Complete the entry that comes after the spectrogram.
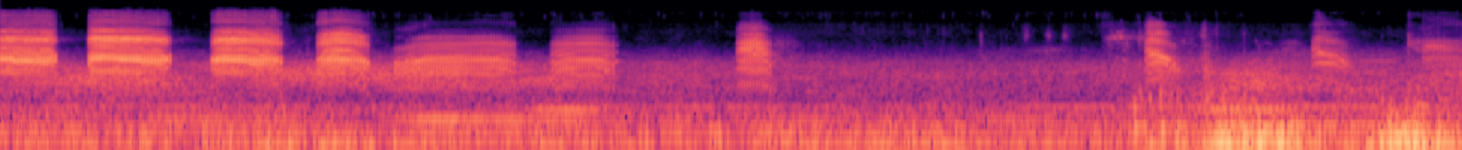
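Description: Birds giving harsh, cawing calls, a quick run of them about one and a half a second for the first few seconds, then single calls spaced further apart. Wind rumbles on the microphone near the end.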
